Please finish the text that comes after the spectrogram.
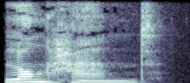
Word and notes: longhand: British English

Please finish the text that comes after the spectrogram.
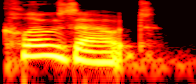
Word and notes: closeout: American English

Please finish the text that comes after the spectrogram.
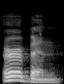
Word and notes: urban: American English

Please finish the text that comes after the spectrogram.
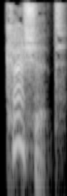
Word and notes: cushat: British English

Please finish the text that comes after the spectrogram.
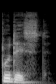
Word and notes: buddhist: British English

